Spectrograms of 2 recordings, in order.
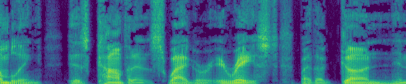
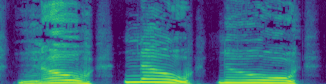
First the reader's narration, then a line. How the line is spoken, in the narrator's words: Tasker moaned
